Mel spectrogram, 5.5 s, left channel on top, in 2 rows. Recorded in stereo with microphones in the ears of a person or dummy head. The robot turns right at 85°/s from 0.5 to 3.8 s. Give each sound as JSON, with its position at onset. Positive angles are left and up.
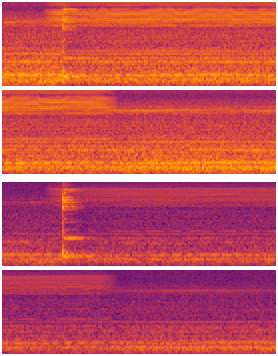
{"t": 0.6, "sound": "a cowbell", "side_deg": -20, "distance_m": 0.5}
